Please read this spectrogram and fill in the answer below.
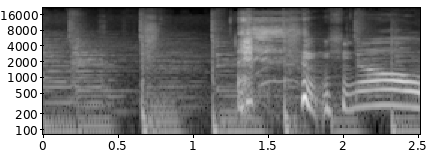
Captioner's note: laughs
